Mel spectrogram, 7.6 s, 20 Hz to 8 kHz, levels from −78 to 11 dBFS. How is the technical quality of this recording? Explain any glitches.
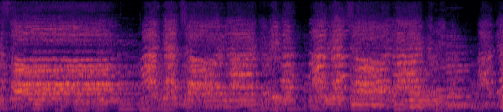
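No glitches are audible anywhere in this recording.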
